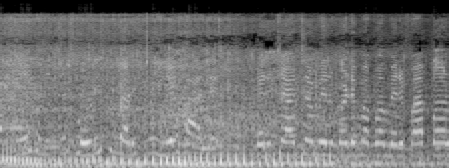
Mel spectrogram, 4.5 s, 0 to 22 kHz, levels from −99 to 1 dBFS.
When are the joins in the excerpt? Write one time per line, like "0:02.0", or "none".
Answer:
none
